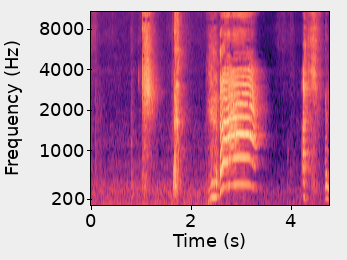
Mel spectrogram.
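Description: A teenage boy laughs close by.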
